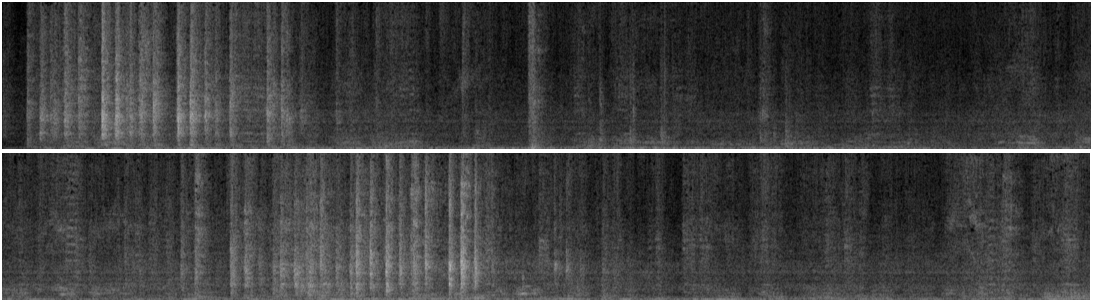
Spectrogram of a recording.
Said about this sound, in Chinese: 片段一：跨过鸭绿江的火车。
